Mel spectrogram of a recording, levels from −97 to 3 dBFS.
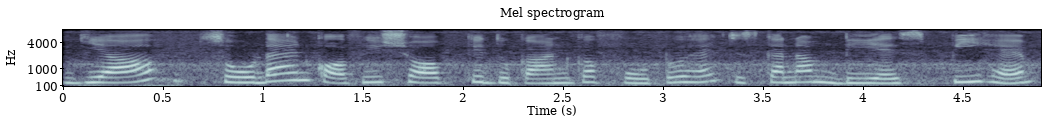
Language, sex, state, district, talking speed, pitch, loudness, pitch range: Hindi, female, Uttar Pradesh, Budaun, 170 wpm, 275 Hz, -19 LUFS, 250-300 Hz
